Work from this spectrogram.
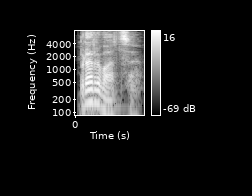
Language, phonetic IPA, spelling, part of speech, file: Russian, [prɐrˈvat͡sːə], прорваться, verb, Ru-прорваться.ogg
- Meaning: 1. to burst open, to break 2. to force one's way through, to break through 3. to tear (e.g. of clothing) 4. passive of прорва́ть (prorvátʹ)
